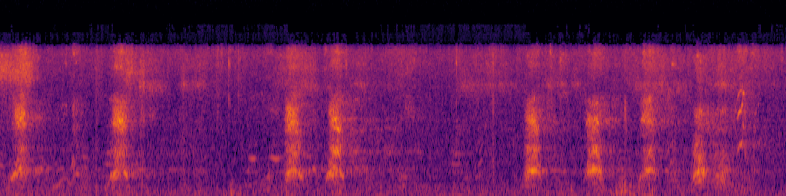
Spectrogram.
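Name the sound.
dogs barking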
